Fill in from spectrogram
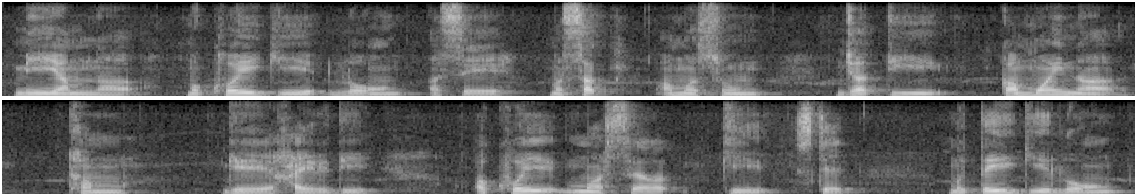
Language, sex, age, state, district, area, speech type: Manipuri, male, 18-30, Manipur, Senapati, rural, spontaneous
